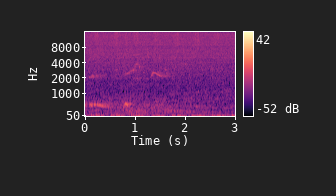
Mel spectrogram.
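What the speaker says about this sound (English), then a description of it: "Very noisy pigeon." A pigeon cooing on a roof, several low soft coos in short phrases, fairly close and clear over a quiet outdoor background with faint distant chirps.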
